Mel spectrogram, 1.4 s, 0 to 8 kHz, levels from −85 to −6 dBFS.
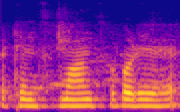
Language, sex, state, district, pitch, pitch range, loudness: Rajasthani, female, Rajasthan, Churu, 170 Hz, 170-175 Hz, -17 LUFS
